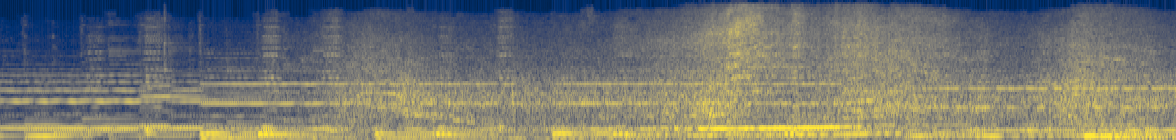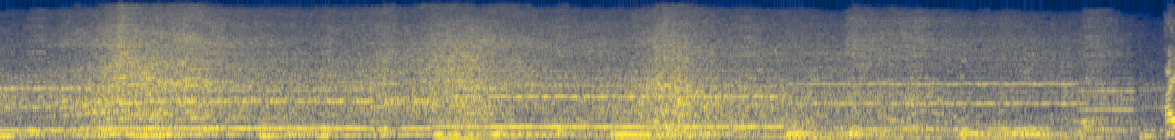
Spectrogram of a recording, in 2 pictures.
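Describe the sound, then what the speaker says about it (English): Cars passing on an Italian road in Umbria, engines rising and fading as several vehicles drive by close, one after another, over steady traffic hum with no talk. "Anyway, enough of these cars."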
